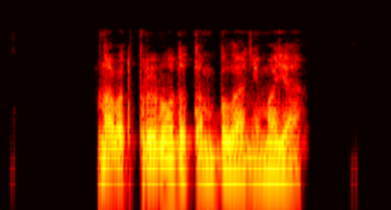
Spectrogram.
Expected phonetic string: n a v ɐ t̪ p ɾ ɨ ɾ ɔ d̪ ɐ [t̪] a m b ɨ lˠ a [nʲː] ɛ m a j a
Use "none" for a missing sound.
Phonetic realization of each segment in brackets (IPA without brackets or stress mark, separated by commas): t̪, nʲ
